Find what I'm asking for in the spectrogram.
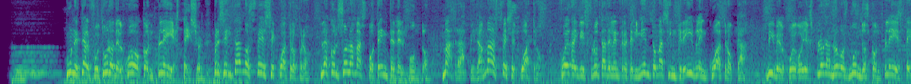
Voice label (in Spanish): anuncio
